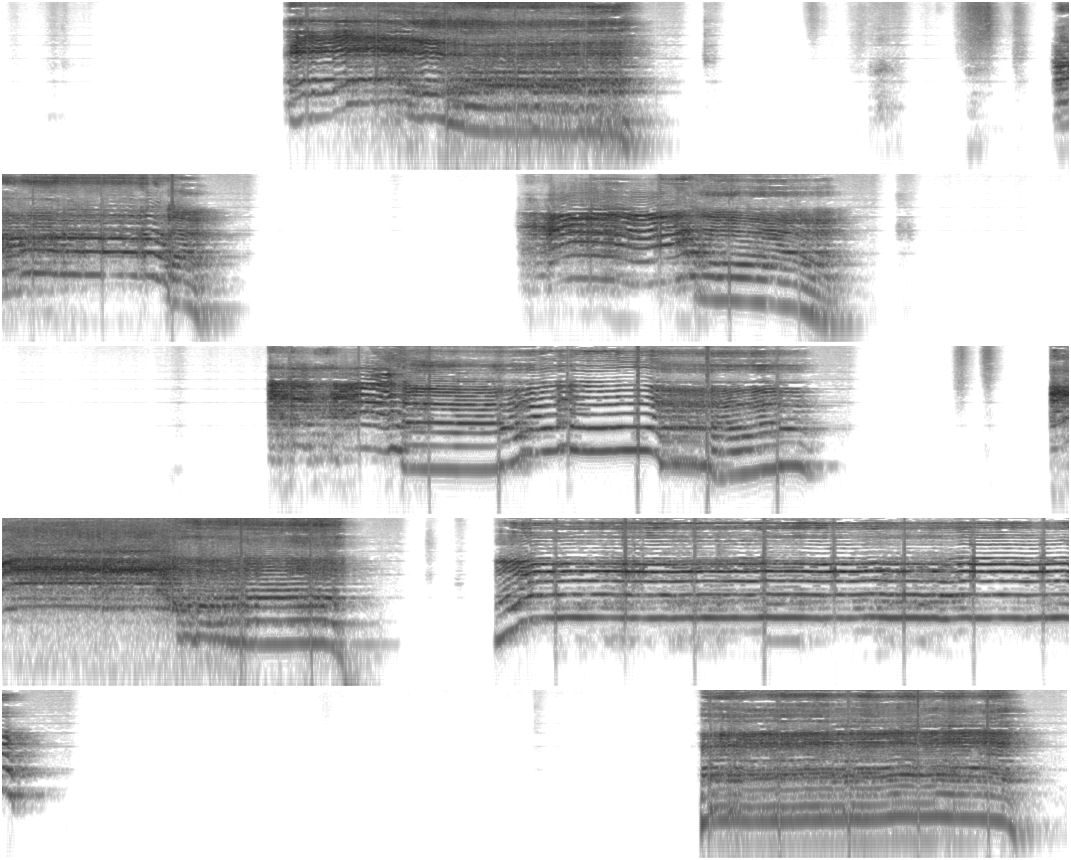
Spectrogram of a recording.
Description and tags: Dinosaur sounds
beast, dragon, groan, growl, horror, monster, scary, screaming, tyrex, zombie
